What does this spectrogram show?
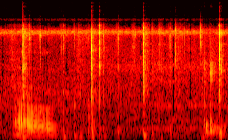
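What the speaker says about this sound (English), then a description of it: "I'll type it over here" Keys tap on a computer keyboard in a scattered, irregular rhythm of crisp clicks, close and fairly quiet, with a short burst of faint background noise near the start and a steady high hum throughout.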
